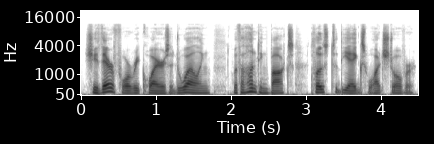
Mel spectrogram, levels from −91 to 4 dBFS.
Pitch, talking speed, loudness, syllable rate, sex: 120 Hz, 200 wpm, -21 LUFS, 6.4 syllables/s, male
